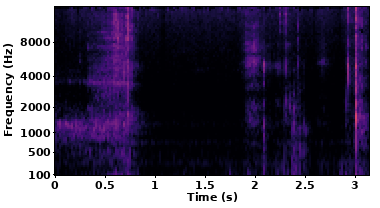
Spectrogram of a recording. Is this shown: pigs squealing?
no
